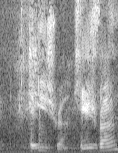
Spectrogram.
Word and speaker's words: Hijra: There's different terms for transgender and from different cultures, such as two-spirit, and I'm not going to pronounce this right. Hijra, thank you.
